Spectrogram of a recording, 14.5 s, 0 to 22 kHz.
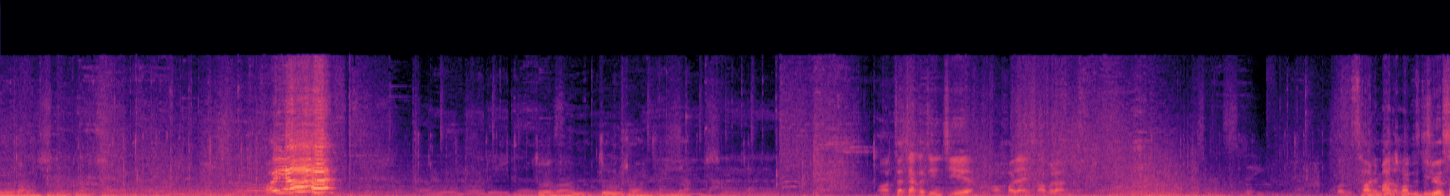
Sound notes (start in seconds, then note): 2.5 dolphin mating call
